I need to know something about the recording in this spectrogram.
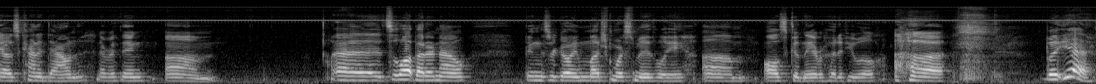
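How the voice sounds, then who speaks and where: A young man with a relatively low voice giving a casual video diary update, rambling with many ums and likes. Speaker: vlogger.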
